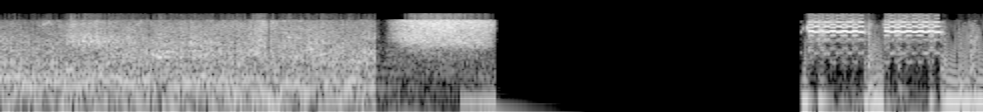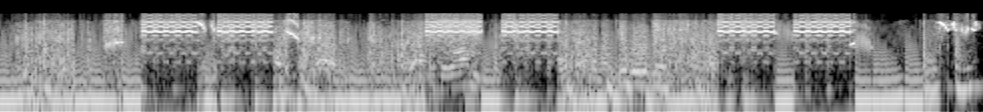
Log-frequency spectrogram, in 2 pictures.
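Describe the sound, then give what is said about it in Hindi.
A telephone rings loudly in repeated bright bursts with short gaps, following a dense, noisy opening and a few seconds of silence. “मैं नगर सेठ का भाई बोल रहा हूँ। परमानंद जी को फोन दो।”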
